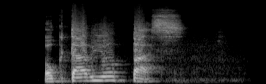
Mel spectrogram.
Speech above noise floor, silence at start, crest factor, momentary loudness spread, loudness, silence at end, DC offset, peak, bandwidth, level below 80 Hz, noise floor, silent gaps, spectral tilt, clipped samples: 34 dB; 0.45 s; 26 dB; 6 LU; -23 LUFS; 0.85 s; under 0.1%; 0 dBFS; 18 kHz; -72 dBFS; -56 dBFS; none; -3.5 dB/octave; under 0.1%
